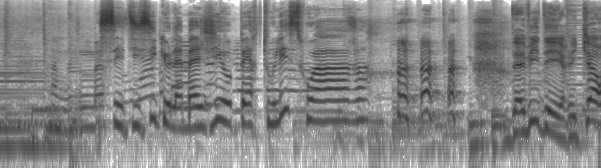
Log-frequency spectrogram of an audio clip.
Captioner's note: laughs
